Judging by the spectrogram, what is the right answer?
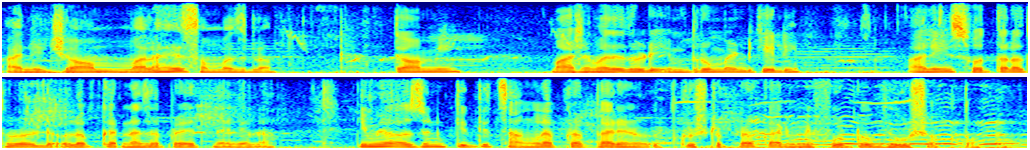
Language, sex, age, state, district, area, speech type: Marathi, male, 18-30, Maharashtra, Thane, urban, spontaneous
